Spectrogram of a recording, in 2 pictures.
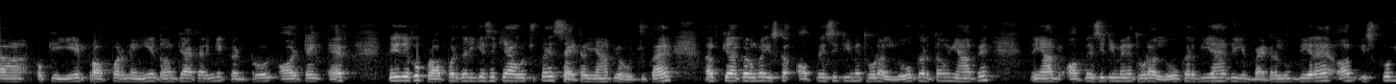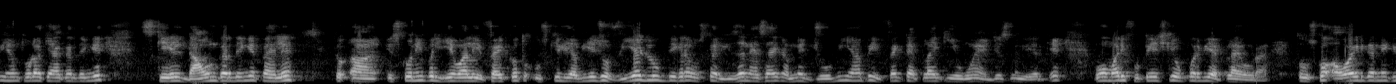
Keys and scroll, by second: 0.0 s, 3.7 ctrl+alt+f, 7.8 t.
